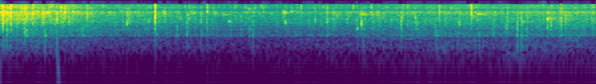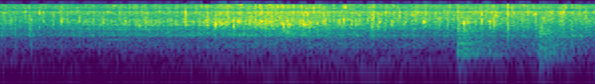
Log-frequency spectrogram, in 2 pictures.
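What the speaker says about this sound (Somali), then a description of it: "basasha waxa la rabaa inay karkarto" Chopped onions fry in oil for a macaroni pasta dish, a steady broadband sizzle with crackles and small pops, fairly close and loud, swelling slightly toward the end with no talking.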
